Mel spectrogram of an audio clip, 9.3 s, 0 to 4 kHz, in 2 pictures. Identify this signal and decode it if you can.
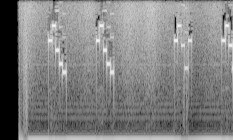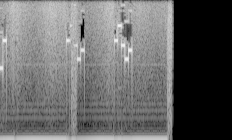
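Five-tone selective call (ZVEI), heard as quick runs of five tones, tones of about 70 ms. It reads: 88631 88631 88728 88728 88746
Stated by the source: ZVEI five-tone selective call 88500, received by SDR.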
